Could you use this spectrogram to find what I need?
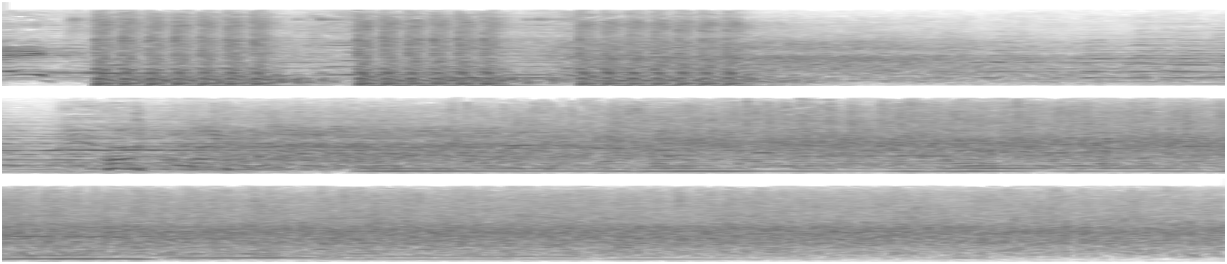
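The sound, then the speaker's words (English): Rapid bursts of machine gun fire dominate the first couple of seconds. The gun is carried by a costumed figure at a comedy event. Steady music with deep bass notes follows. “He's carrying a machine gun. Oh, no.”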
